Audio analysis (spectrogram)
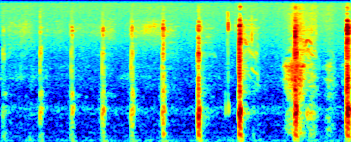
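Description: A person coughs about ten times in a row. The short, dry bursts are fairly close and build in force, ending with a couple of harsher, louder coughs.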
